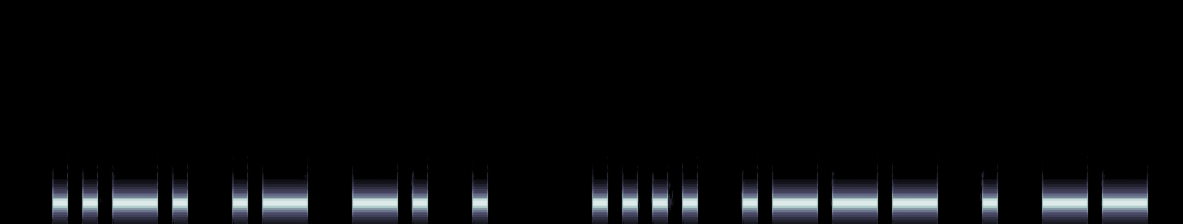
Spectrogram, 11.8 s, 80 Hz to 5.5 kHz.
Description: Morse code, heard as a keyed tone, about 8 wpm, 600 Hz. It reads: FANE HJEM
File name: Korte ord DK 8wpm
